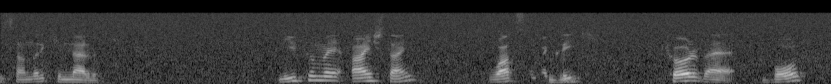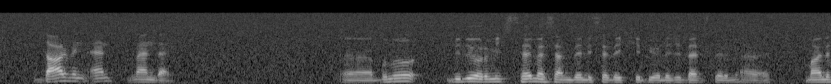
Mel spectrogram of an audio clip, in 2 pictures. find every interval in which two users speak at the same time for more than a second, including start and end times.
none

